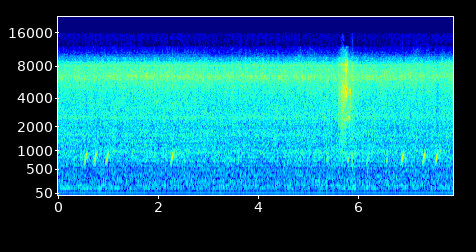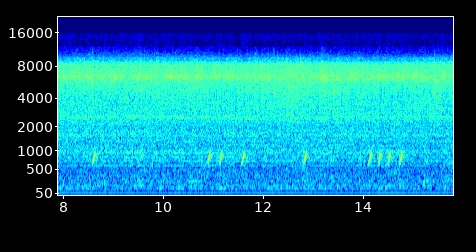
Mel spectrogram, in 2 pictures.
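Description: Short high chimes ping again and again as a game snake eats glowing pellets.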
